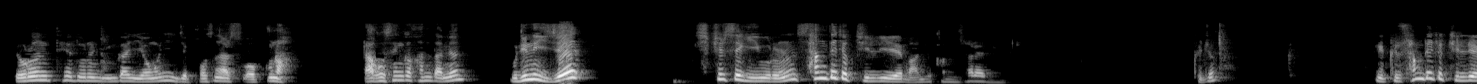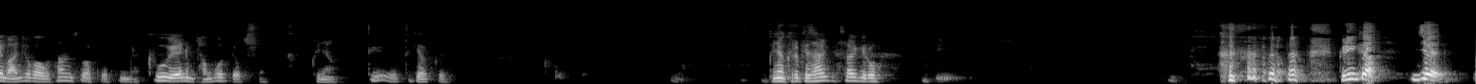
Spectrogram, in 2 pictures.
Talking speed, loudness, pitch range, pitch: 230 characters per minute, -15 LUFS, 150-245 Hz, 175 Hz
